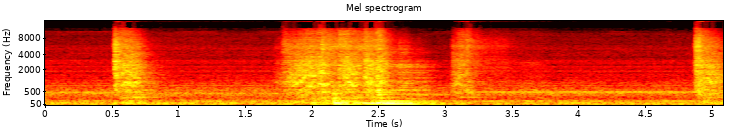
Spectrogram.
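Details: 1972 Chevelle 540 big-block V8 hard start: short bursts of slow cranking that stop and restart but never fire; at 0° TDC compression with rotor at #1 there is no spark on passenger side, cause suspected as battery, distributor or starter.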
